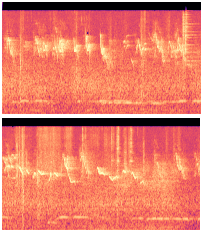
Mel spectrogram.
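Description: Small birds chirping and twittering in a busy run of quick, falling notes, over a faint low background hum.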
